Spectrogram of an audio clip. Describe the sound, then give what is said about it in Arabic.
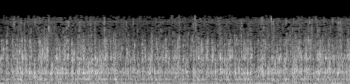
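Hot oil boiling and sizzling in a pan, a loud, dense, steady crackling hiss with rapid irregular pops throughout. “صوت زيت مغلي. زيت مغلي”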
